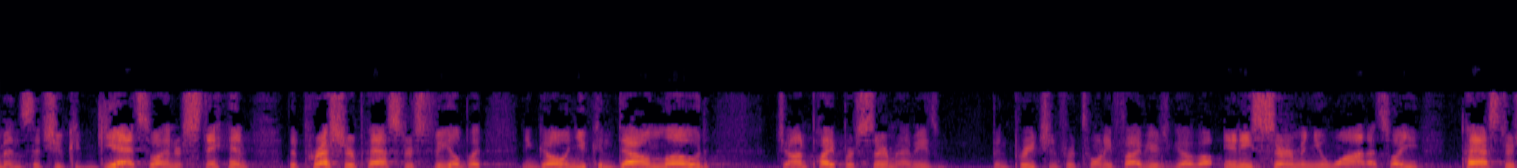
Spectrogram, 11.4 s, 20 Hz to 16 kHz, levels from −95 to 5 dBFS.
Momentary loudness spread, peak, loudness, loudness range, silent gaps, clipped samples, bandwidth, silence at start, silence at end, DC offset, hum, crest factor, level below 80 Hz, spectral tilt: 14 LU; -16 dBFS; -38 LUFS; 5 LU; none; under 0.1%; 7.6 kHz; 0 s; 0 s; under 0.1%; none; 22 dB; -70 dBFS; -4 dB/octave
